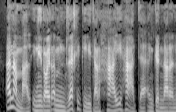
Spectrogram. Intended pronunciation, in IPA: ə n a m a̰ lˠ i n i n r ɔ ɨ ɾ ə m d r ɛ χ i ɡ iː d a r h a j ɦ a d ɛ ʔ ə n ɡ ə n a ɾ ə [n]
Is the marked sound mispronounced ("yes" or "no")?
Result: no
